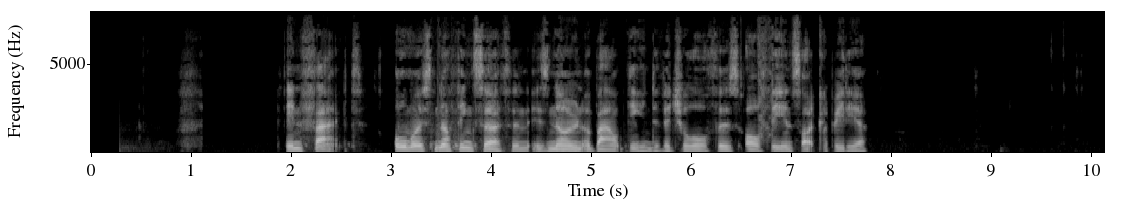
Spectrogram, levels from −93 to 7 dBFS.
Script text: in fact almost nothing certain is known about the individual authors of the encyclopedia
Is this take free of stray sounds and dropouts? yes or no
yes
